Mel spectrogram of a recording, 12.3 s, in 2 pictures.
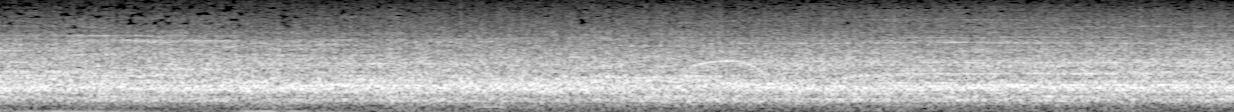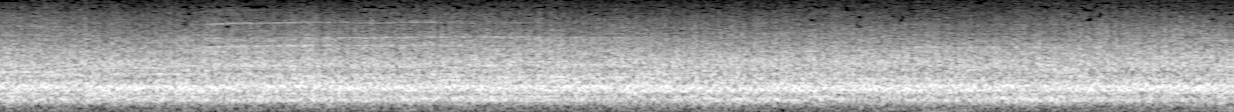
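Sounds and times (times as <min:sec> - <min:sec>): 
large rally crowd cheering: 0:00.0 - 0:12.3.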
